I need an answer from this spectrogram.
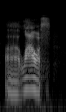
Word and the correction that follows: Lois: God, I'll mispronounce it every time. Lois, Lois Lane, Laos Lane.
